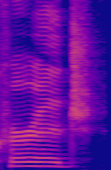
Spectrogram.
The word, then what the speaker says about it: courage: We do say that j sound typically, we spell that with letter J at the start of words, and we spell it with GE or DGE at the ends of words.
